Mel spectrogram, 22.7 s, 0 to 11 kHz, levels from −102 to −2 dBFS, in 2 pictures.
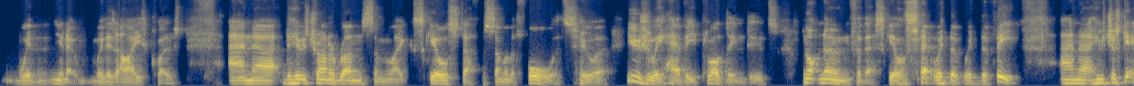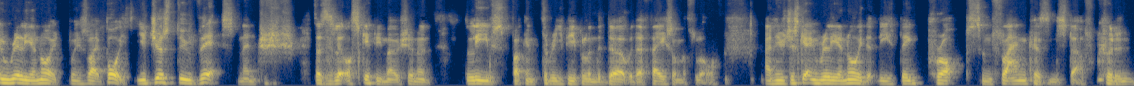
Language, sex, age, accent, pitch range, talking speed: English, male, 30-49, British, 100-130 Hz, 245 wpm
